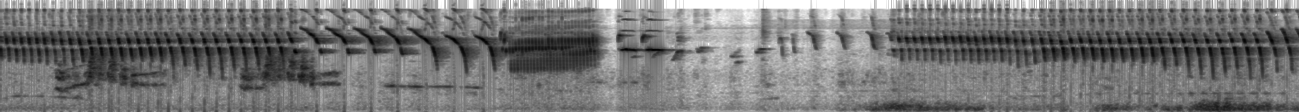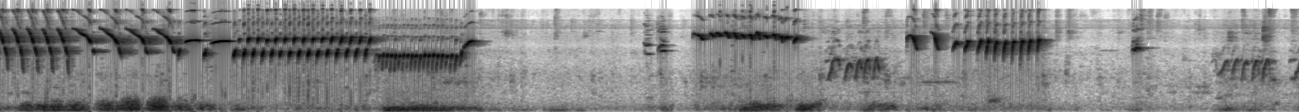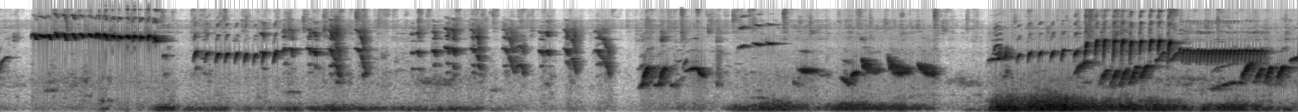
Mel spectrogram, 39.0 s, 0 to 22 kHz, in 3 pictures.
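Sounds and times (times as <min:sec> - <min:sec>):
canary singing trills: 0:00.0 - 0:18.0, 0:19.4 - 0:38.9.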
